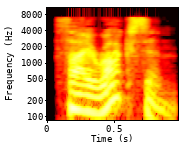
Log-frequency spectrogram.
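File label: "thyroxin", British English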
